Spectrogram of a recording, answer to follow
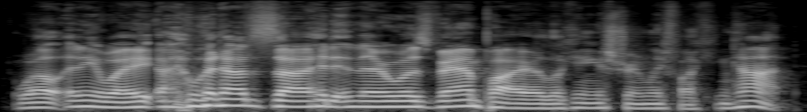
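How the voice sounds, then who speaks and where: A man hosting a comic read-aloud of fan fiction, sardonic, with mocking asides and deliberately kept mistakes. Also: medium pitch, a bit bright. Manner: deliberately reads out misspellings, sardonic.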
